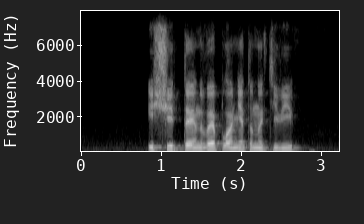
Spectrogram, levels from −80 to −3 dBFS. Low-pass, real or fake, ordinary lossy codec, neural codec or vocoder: 7.2 kHz; real; Opus, 32 kbps; none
